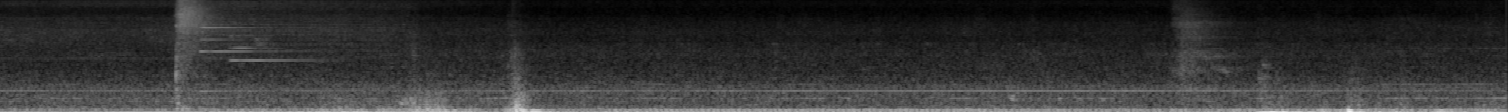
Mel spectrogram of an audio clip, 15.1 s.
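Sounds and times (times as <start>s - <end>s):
train equipment humming: 0.0s - 15.0s
sliding door thump: 3.4s - 5.9s.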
